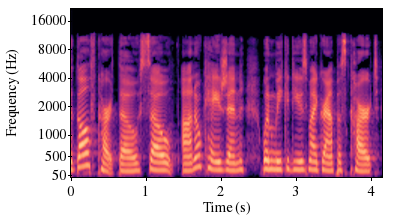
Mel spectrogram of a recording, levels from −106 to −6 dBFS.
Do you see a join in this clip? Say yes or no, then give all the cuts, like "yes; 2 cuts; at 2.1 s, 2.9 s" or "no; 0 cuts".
no; 0 cuts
